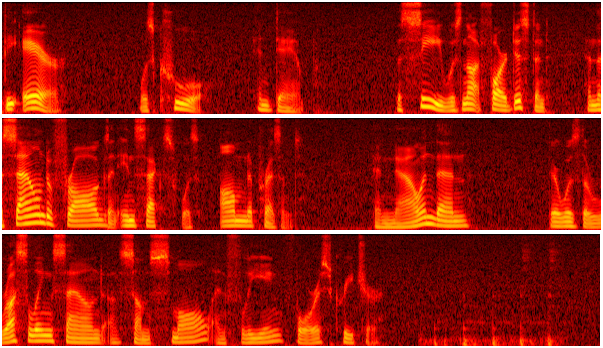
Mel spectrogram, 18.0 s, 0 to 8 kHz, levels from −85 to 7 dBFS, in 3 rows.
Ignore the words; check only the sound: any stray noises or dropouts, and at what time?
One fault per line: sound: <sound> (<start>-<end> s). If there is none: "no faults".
sound: tap (16.2-17.7 s)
